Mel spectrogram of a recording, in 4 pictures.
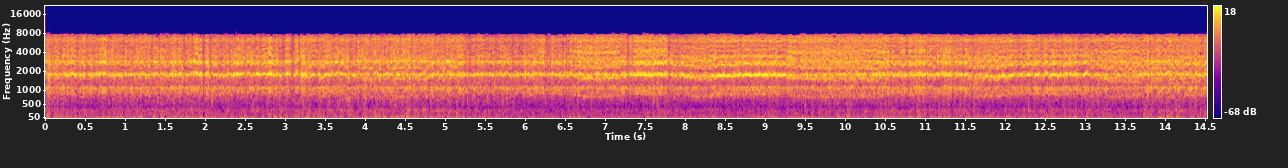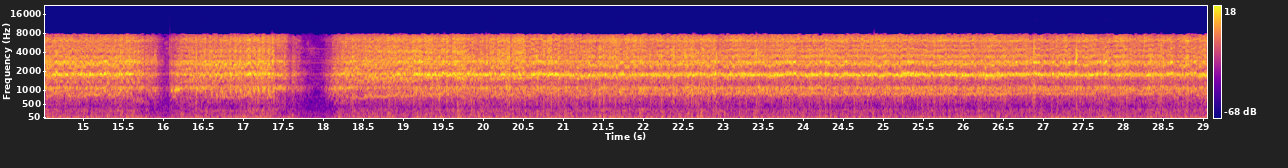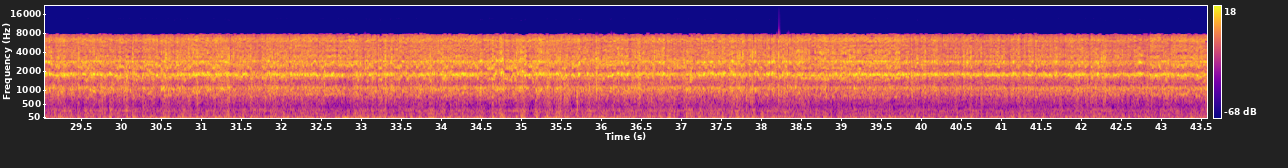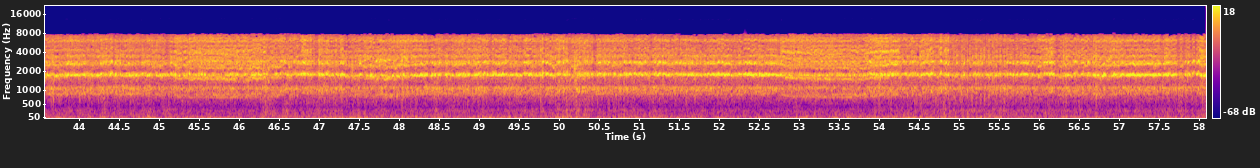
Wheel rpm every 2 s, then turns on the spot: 230, 230, 220, 230, 220, 220, 220, 190, 140, 140, 220, 230, 240, 240, 240, 230, 230, 240, 230, 230, 230, 230, 230, 220, 230, 230, 230, 230, 230.
none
